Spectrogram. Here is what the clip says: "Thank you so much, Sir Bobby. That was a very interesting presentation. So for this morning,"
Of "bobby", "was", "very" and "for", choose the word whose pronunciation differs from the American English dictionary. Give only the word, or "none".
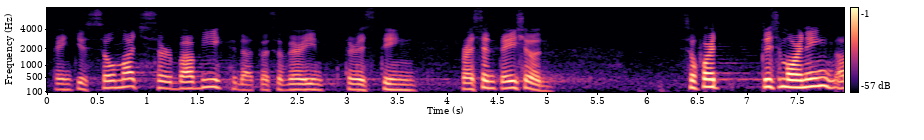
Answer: was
